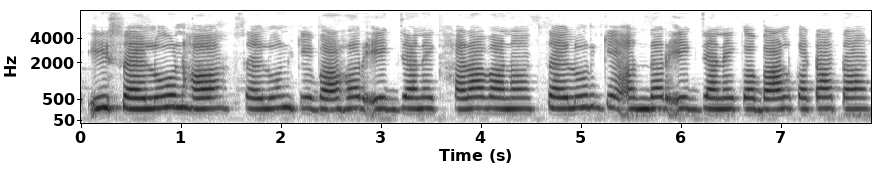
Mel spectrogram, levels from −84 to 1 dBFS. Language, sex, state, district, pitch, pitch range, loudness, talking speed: Hindi, female, Uttar Pradesh, Deoria, 270 Hz, 265-275 Hz, -16 LUFS, 135 wpm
